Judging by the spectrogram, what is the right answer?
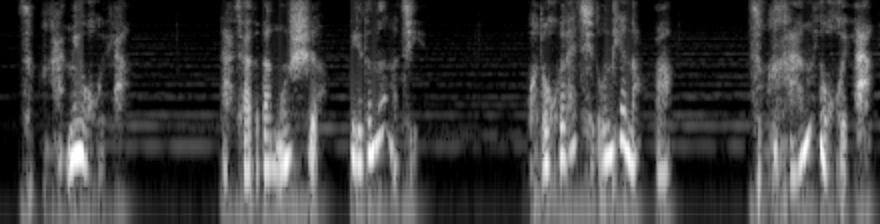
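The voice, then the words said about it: Quiet muttering to oneself. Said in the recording (Chinese): “小声自语”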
